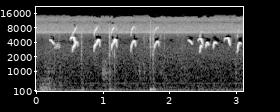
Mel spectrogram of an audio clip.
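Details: Day-old chicken chicks chirping in an incubator, a steady series of high, hooked peeps roughly every quarter to half second, some paired or overlapping, over low rustling and a faint hum.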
